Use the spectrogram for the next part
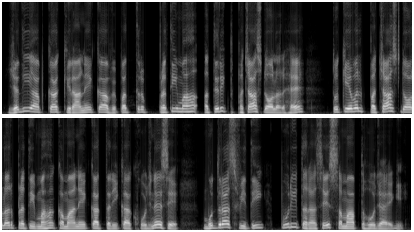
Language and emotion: Hindi, neutral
